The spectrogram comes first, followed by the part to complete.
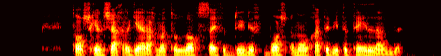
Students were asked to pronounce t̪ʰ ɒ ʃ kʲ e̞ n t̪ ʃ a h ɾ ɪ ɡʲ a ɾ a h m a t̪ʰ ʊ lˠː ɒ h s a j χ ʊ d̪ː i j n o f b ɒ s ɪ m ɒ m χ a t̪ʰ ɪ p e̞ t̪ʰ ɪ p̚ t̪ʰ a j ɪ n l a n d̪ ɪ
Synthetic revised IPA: t̪ʰ ɒ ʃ kʲ e̞ n t̪ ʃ a h ɾ ɪ ɡʲ a ɾ a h m a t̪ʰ ʊ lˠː ɒ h s a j f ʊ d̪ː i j n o f b ɒ ʃ ɪ m ɒ m χ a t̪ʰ ɪ p e̞ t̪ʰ ɪ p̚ t̪ʰ a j ɪ n l a n d̪ ɪ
